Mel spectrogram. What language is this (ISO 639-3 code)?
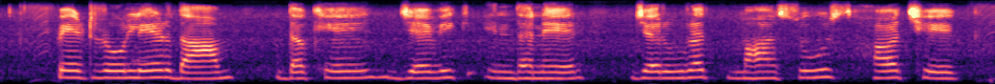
mag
